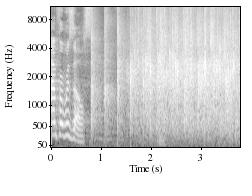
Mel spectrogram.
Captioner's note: audience applauding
